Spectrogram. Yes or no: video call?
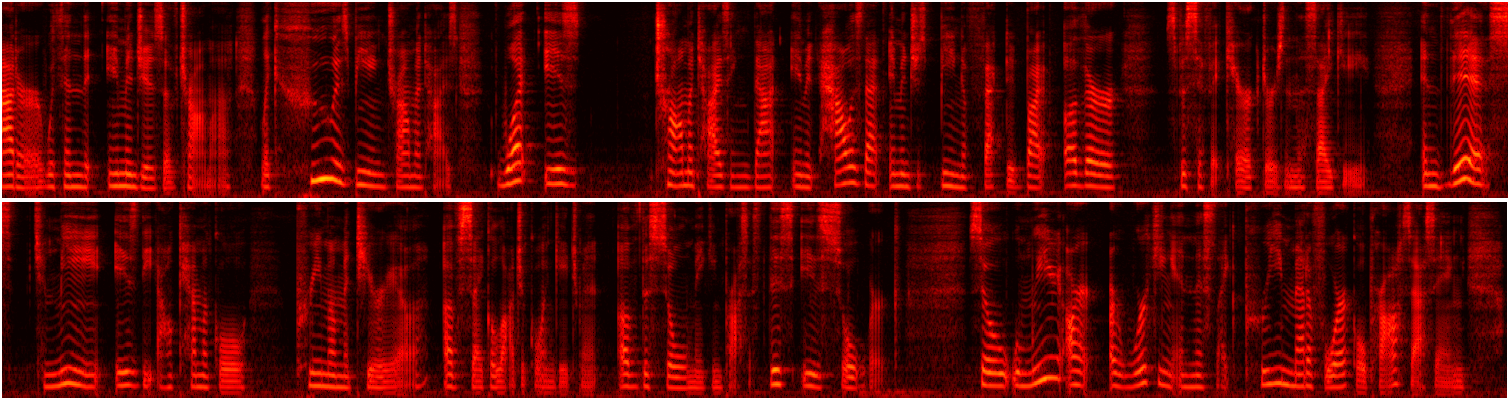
no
